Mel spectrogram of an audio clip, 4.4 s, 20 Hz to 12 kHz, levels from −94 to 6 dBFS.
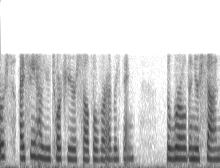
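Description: GSM full-rate codec damage runs through the whole speech clip, from start to finish. The codec rebuilds the voice from a vocal-tract model excited by a sparse, regularly spaced pulse train, so fine detail in the excitation is lost. The result is a plainly audible buzzy, gravelly roughness on every stretch of speech. The band stops near 3.8 kHz, leaving the sound muffled and boxy, and the rate heard fits a 13 kbps stream.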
